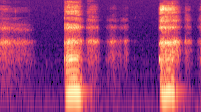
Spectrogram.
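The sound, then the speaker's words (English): A voice imitates a freshly caught fish gasping for oxygen with two short, harsh, open-mouthed gasping bursts separated by a pause, with softer breathy sounds between them. “moving his mouth like, you know, a freshly caught fish is trying to gasp for oxygen. He was like moving his mouth like,”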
